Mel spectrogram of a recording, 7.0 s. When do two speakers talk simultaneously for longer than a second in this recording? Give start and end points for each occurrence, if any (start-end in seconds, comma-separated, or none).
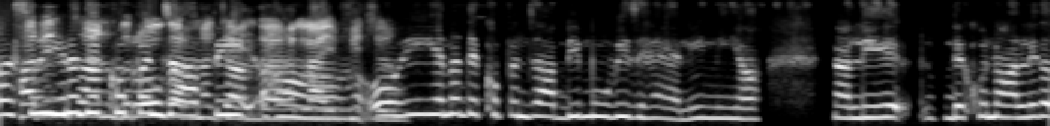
0.8-2.5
